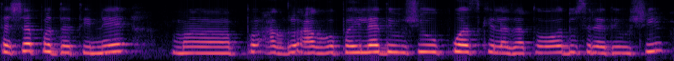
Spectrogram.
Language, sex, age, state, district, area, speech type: Marathi, female, 30-45, Maharashtra, Osmanabad, rural, spontaneous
